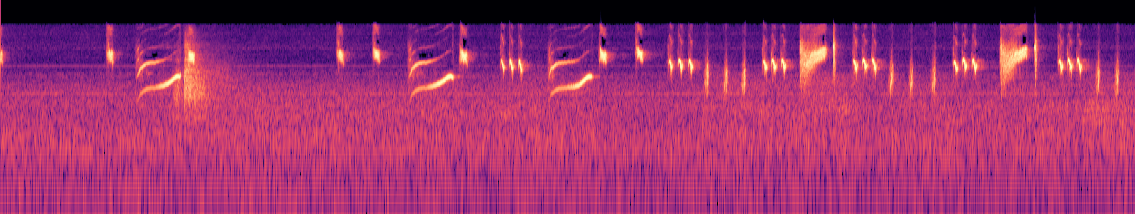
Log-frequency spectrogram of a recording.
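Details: Blyth's reed warbler in song in Warsaw's Wola district near the western railway station, Poland: slow rising whistled slurs alternating with ticking notes, building into quicker runs of dry clicks and buzzy bursts over traffic hum.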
